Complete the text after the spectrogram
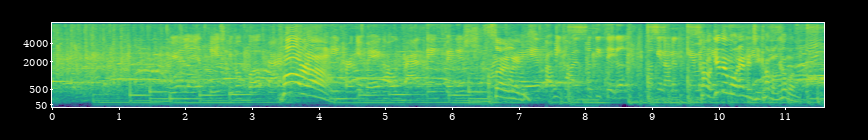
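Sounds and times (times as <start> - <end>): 
audience applause welcoming three guests onto a stage: 0.0 - 11.5
sustained musical notes stepping through chord changes: 0.6 - 7.1
speech: 2.6 - 11.5.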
